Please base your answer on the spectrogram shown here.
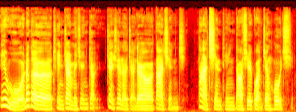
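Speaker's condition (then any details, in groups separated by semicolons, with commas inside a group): Hearing loss; hearing loss from enlarged vestibular aqueduct, long auditory-speech training with therapist 蘇心怡 into junior high, electronic hearing device; articulation clear enough, too fast, speeds up and loses breath when absorbed, heavy nasality, mistaken for overseas student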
